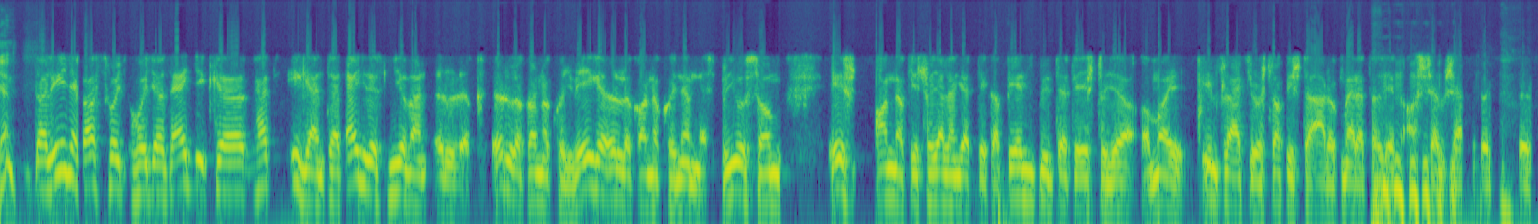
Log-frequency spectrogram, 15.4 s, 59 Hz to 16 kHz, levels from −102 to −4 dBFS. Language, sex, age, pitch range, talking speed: Hungarian, male, 60-79, 90-145 Hz, 170 wpm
